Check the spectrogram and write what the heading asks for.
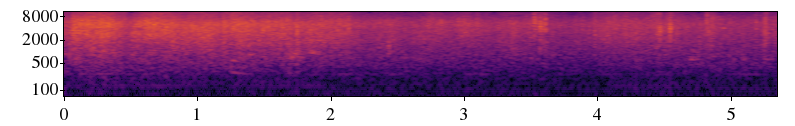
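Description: Leafy green plant stalks rustling and swishing as they are yanked up and swung about. The rustling is loudest in the first two seconds, with a few light clicks later.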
